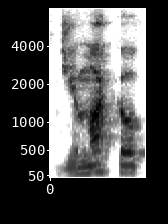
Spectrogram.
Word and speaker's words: Giammarco: is giammarco Yes sounds exactly like it's spelled oh yeah yeah I know people do have trouble with it I don't know why he's got the two M's that throws them off our show is panoramic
